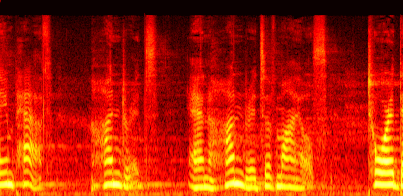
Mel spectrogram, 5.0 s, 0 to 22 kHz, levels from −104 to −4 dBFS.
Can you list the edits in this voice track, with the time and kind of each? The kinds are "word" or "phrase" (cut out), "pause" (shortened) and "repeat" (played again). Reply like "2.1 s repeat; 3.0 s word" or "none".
1.1 s word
